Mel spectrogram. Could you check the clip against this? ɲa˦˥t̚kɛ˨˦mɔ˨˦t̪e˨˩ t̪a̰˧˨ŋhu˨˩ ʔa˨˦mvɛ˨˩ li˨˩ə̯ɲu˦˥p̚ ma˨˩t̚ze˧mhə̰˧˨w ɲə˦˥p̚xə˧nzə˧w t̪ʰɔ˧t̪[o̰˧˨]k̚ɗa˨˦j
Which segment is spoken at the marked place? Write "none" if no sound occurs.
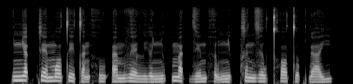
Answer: o˨˩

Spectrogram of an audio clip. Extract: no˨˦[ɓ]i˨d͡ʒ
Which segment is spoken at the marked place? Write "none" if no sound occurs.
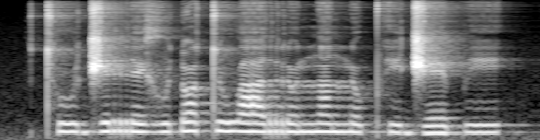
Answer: pʰ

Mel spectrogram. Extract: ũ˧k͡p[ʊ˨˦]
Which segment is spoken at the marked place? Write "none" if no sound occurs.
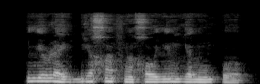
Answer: ʊ˨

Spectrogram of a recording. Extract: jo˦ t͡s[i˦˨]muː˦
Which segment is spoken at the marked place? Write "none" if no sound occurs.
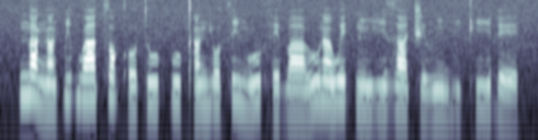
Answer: i˦˨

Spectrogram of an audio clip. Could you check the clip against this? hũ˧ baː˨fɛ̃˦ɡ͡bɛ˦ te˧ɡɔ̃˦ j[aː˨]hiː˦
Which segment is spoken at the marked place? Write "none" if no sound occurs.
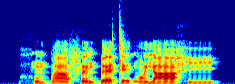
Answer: aː˦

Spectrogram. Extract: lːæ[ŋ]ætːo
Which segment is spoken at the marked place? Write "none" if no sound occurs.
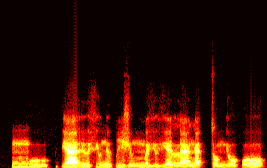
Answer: ŋ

